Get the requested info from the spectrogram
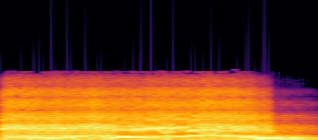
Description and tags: Scraping the bottom strings with my metal pick through zoom processor direct to record producer.
scrape, electric, string, guitar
